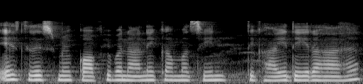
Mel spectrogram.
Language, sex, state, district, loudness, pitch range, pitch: Hindi, female, Jharkhand, Ranchi, -17 LUFS, 195-205 Hz, 200 Hz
